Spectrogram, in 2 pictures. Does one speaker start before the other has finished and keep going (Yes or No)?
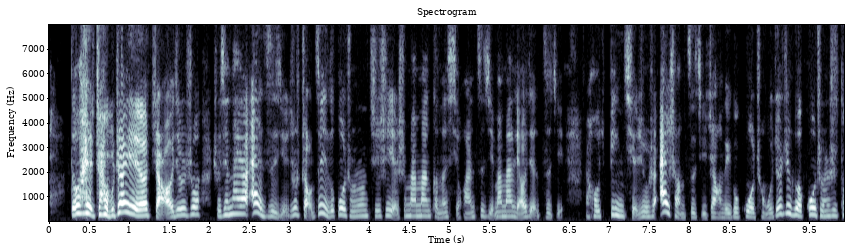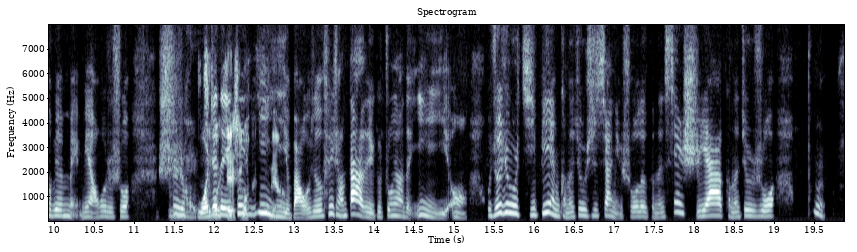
Yes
